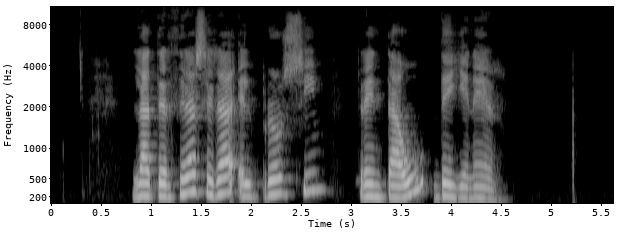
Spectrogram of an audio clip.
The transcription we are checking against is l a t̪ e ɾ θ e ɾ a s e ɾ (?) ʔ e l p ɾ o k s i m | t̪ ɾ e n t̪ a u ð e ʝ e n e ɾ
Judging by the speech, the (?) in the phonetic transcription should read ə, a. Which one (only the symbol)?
a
